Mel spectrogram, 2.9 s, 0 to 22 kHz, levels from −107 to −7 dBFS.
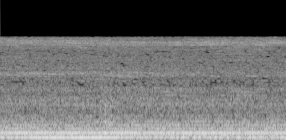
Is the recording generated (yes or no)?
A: no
